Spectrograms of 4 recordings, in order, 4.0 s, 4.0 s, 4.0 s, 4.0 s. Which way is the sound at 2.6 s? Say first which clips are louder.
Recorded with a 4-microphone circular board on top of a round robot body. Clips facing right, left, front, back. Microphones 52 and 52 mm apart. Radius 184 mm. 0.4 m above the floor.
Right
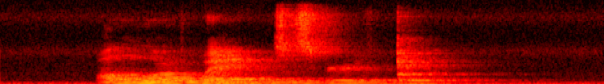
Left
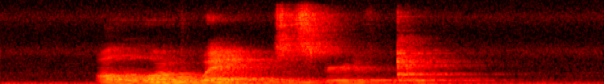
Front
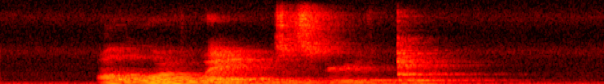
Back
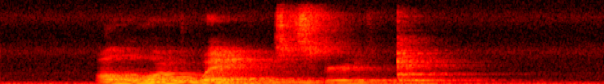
Even, back 1 dB; 150° left.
